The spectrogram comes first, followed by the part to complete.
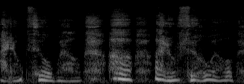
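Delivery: soft, slow, put-on weak, faint-sounding voice. Retelling a suspect's arrest after calling her acting fake: imitating fake faintness. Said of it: "and then she's like".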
